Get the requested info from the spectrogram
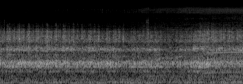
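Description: Electric motor and gearing of a Bachmann diesel B-unit model locomotive running under power with a steady whine, while the model barely creeps along the track. The drive is not working properly; the owner suspects a loose drive rod or worm gears popped out of place.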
